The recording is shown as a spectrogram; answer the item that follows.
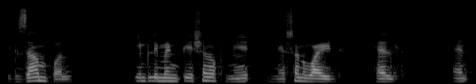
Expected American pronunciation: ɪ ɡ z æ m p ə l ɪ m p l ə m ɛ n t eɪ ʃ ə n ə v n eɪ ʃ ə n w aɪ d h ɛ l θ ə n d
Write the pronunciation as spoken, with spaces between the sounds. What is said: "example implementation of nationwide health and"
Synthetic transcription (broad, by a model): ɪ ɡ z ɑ m p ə l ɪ m p l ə m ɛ n t eɪ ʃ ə n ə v n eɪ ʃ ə n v aɪ d h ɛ l t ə n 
